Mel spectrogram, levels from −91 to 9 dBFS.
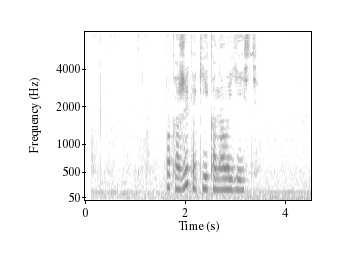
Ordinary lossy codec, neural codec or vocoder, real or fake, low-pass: none; none; real; none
